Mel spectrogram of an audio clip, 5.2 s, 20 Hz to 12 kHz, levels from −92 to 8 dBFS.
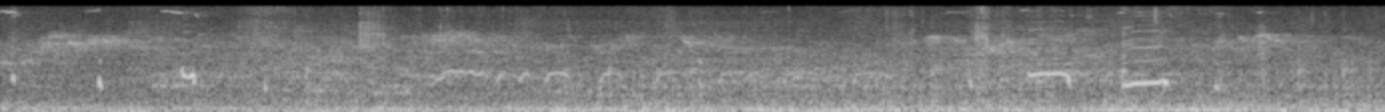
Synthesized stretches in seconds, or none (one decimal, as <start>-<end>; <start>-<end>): none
